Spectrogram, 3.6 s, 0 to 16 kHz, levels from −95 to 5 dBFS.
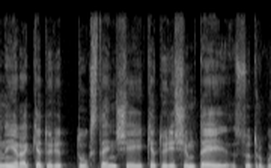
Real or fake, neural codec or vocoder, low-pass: real; none; 14.4 kHz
